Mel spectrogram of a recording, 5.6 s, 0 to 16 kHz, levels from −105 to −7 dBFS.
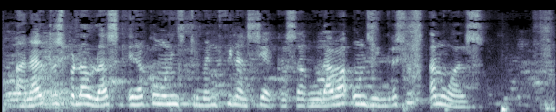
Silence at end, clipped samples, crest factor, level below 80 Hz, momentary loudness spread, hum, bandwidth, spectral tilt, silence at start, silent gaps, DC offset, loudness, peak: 0 s; under 0.1%; 16 dB; -40 dBFS; 11 LU; none; 11.5 kHz; -4.5 dB/octave; 0.05 s; none; under 0.1%; -17 LUFS; -2 dBFS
